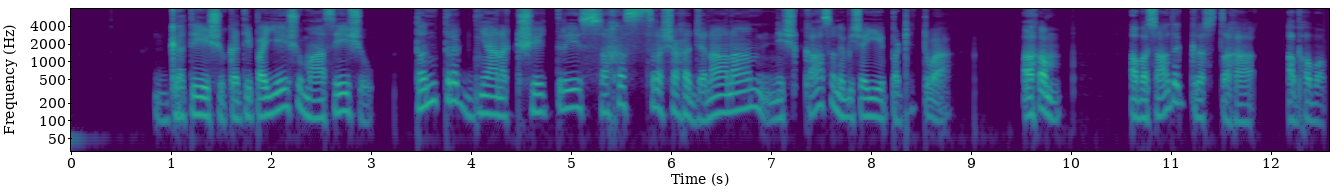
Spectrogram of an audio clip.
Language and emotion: Sanskrit, sad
